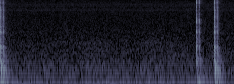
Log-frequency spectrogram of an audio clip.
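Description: Two sharp computer mouse clicks, one at the very start and one near the end, with faint room noise between.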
